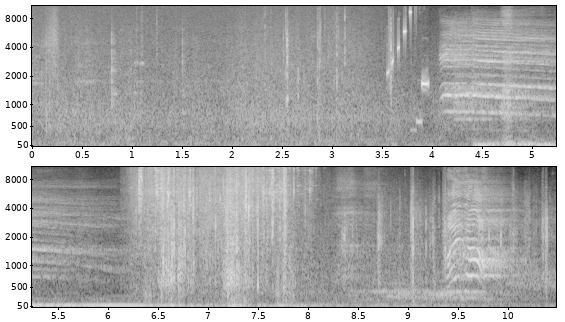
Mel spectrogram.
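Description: A deep rumble starts about halfway through, under a man's long, slowly falling cry. A loud crash follows, and short shouts come near the end.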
